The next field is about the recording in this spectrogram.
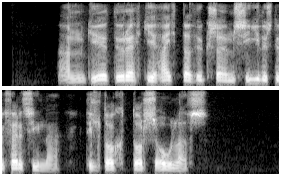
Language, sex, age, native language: Icelandic, male, 20-29, Icelandic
